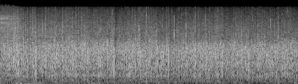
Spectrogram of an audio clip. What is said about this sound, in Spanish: Aplausos.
